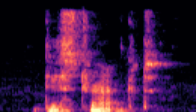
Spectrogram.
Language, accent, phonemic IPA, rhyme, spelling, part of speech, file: English, Southern England, /dɪˈstɹækt/, -ækt, distract, verb / adjective, LL-Q1860 (eng)-distract.wav
- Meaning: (verb) 1. To divert the attention of 2. To divert (attention) 3. To make crazy or insane; to drive to distraction; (adjective) 1. Drawn asunder; separated 2. Insane, mad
